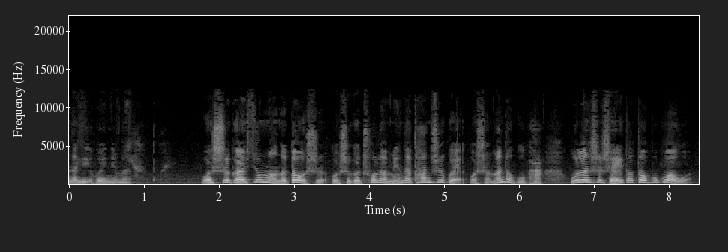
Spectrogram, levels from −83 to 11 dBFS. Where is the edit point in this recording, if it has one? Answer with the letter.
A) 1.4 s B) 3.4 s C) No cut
C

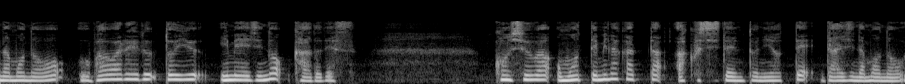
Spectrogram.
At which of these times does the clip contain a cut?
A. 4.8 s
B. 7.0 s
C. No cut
C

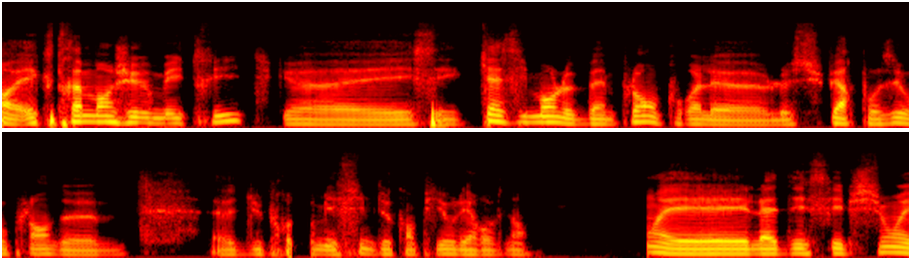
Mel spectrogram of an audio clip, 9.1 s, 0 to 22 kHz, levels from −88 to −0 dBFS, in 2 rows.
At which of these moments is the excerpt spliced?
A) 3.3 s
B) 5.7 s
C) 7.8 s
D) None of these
C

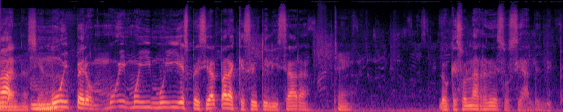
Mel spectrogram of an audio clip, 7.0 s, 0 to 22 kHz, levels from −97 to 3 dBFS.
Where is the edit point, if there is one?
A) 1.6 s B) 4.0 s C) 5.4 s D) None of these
D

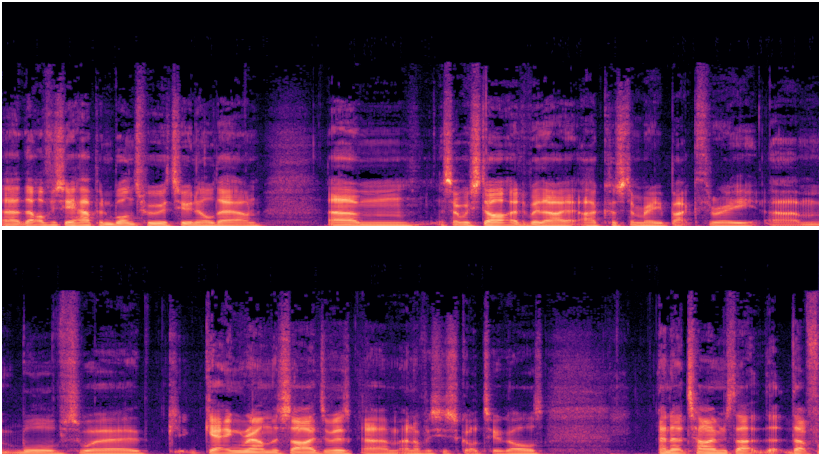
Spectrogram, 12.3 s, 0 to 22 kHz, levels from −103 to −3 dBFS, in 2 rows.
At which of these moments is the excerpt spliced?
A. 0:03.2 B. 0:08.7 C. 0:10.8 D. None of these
B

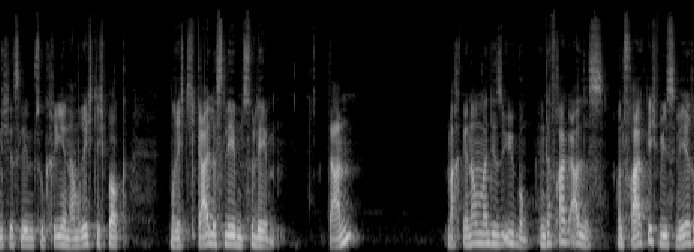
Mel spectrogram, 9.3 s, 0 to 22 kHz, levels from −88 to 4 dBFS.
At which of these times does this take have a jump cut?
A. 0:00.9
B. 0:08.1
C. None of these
B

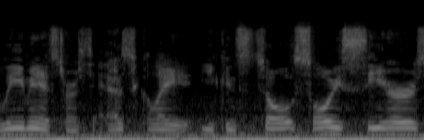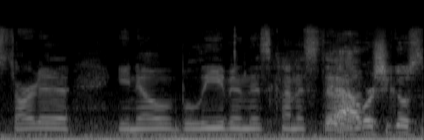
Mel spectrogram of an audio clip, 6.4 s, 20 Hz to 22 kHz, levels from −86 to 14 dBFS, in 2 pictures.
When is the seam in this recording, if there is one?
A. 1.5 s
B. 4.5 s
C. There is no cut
B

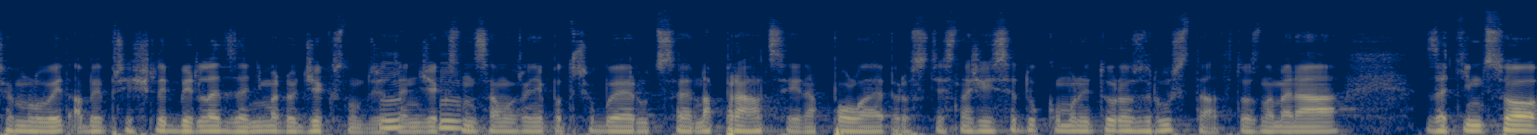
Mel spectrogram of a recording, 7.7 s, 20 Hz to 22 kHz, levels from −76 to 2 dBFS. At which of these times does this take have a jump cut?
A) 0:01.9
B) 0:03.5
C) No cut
B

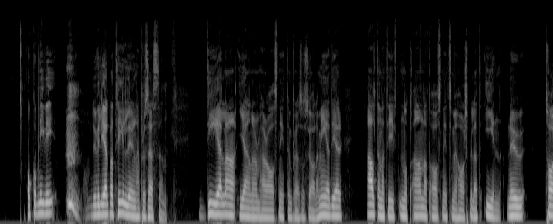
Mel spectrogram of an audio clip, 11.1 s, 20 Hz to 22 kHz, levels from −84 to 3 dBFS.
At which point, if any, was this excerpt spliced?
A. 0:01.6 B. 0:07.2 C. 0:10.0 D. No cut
C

